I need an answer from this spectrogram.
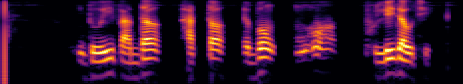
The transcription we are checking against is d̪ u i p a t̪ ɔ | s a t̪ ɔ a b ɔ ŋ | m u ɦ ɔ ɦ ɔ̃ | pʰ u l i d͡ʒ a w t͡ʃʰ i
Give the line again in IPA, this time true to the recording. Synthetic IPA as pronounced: d̪ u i p a d̪ ɔ | h a t̪ ɔ e b ɔ ŋ | m u ɦ ɔ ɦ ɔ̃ | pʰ u l i d͡ʒ a w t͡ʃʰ i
